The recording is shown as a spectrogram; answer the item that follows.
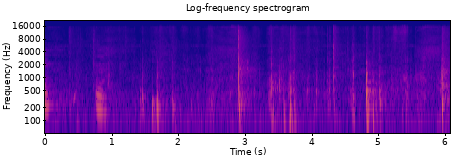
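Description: Cardboard box being opened by hand: flaps rubbing and bending with packing paper crinkling, and a few sharp knocks and clicks scattered through.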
